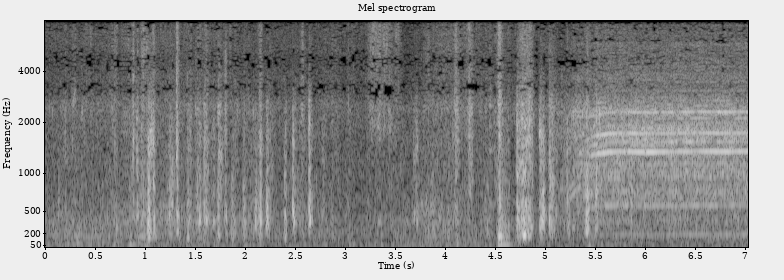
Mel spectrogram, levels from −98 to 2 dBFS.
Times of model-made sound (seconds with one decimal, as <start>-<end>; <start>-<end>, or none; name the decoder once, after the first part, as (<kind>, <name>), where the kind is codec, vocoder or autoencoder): none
